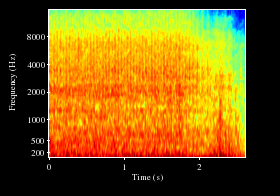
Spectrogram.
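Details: Kia K2500 4x4 diesel with AC on, after adjusting the loose AC belt at the lower pulley: even idle clatter with no squeal or chirp, then engine winds down as shut off; belt did not need replacing.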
